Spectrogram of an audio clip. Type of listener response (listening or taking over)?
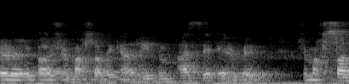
listening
